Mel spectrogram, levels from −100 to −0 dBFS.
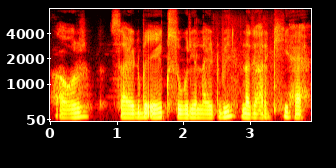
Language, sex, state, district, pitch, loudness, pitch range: Hindi, male, Uttar Pradesh, Saharanpur, 110 Hz, -18 LUFS, 105-115 Hz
